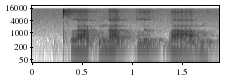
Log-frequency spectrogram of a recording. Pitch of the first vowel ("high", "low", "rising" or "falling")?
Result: low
